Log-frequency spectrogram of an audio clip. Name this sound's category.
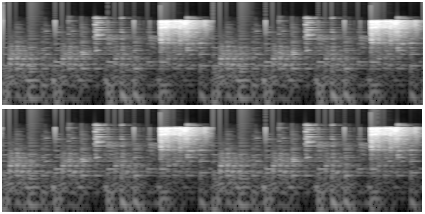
Instrument samples > Percussion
